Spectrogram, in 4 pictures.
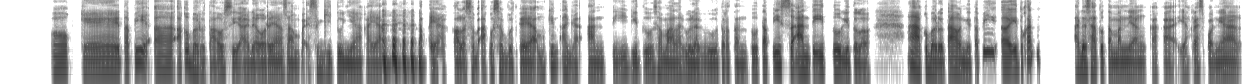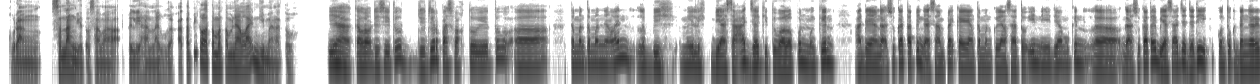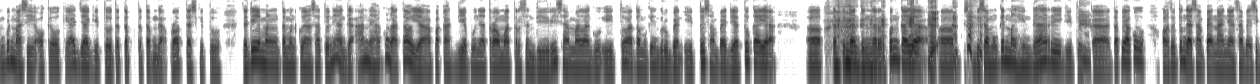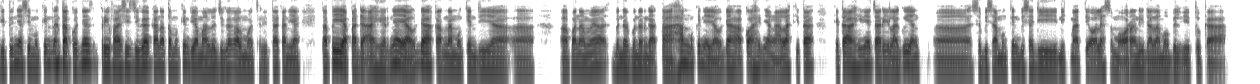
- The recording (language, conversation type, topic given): Indonesian, podcast, Pernahkah ada lagu yang memicu perdebatan saat kalian membuat daftar putar bersama?
- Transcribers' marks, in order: laugh; laugh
